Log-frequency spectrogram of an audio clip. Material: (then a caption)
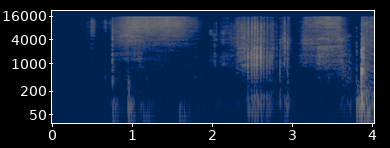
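Paper. Fingertips rub across the heavy glossy pages of a large hardcover coffee table book and turn them, making soft, bright, hissing swipes and crisp papery rustles. The sound ends with a sharper, louder flap as a page settles.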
